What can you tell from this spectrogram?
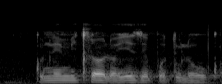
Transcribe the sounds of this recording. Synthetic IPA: k̬ʼunemit͡ɬʰɔlɔjɛzɛb̥ʱod̥ʱuluːk̬ʼɔ̥

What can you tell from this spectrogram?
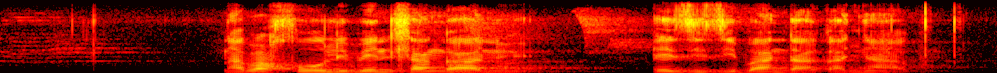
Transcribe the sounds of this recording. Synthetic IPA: naɓaxoliɓeːnɬaŋanɔ | eziziɓandʱak̬aɲaːk̬ɔ

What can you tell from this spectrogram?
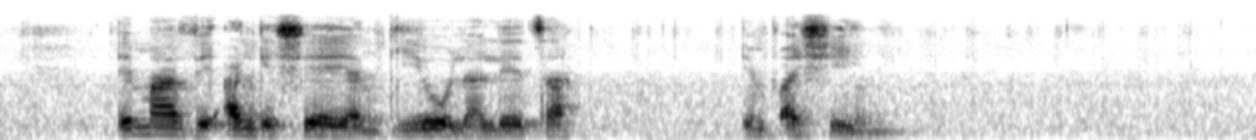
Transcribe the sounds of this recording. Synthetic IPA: ɛmavɛʔaŋʱɛʃɛjaŋʱiwɔlalɛt͡sʰa | ɛɱfaʃiːni

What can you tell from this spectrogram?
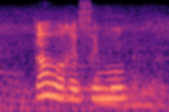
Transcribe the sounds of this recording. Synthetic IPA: kʼaɦʊrɪsɪmʊ

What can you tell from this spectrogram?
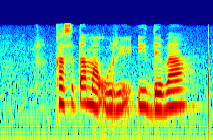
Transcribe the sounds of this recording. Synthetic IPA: kʰasɪtamaʔuɾiidɛβa

